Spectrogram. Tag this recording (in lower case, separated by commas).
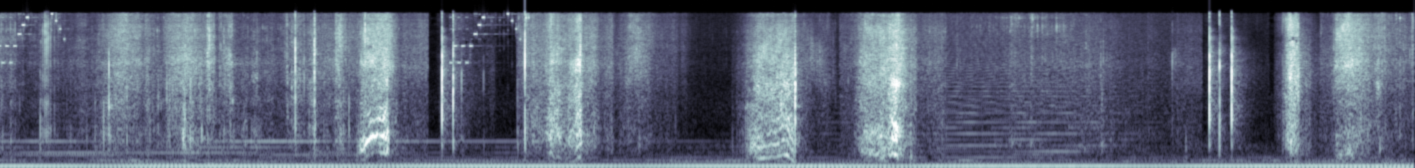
music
